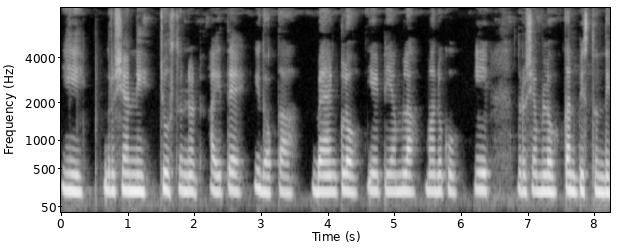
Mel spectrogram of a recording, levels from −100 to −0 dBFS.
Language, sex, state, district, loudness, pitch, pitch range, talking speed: Telugu, female, Andhra Pradesh, Chittoor, -16 LUFS, 210 Hz, 200-215 Hz, 100 wpm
